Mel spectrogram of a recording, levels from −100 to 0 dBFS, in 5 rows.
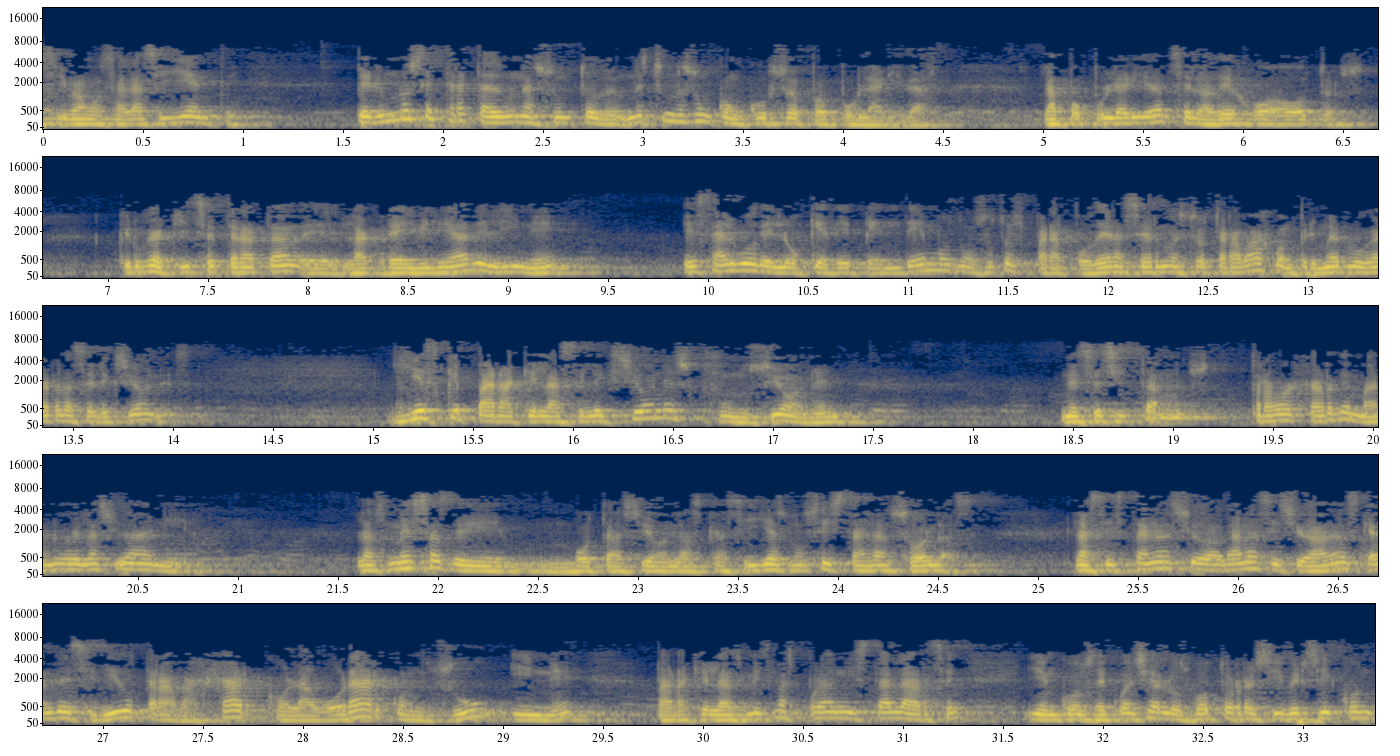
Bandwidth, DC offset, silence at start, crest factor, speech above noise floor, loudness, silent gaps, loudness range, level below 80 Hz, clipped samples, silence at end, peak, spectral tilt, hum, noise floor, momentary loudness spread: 7.4 kHz; under 0.1%; 0 s; 18 dB; 28 dB; -18 LUFS; none; 2 LU; -46 dBFS; under 0.1%; 0 s; 0 dBFS; -7.5 dB/octave; none; -45 dBFS; 8 LU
